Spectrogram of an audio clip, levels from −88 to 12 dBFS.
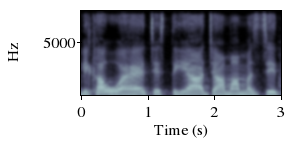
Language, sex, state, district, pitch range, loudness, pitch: Hindi, female, Uttar Pradesh, Jalaun, 220-240 Hz, -16 LUFS, 235 Hz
